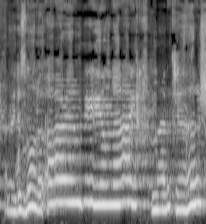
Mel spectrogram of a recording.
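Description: A woman singing live into a microphone over backing music: long held notes joined by quick, smooth vocal runs.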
